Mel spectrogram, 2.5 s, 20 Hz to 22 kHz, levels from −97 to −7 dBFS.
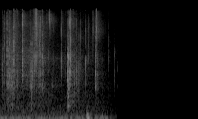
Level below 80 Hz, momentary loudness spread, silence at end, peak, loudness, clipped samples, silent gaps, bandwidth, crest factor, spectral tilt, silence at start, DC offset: -70 dBFS; 8 LU; 1.1 s; -22 dBFS; -51 LUFS; under 0.1%; none; 17 kHz; 34 dB; 0.5 dB/octave; 0 s; under 0.1%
